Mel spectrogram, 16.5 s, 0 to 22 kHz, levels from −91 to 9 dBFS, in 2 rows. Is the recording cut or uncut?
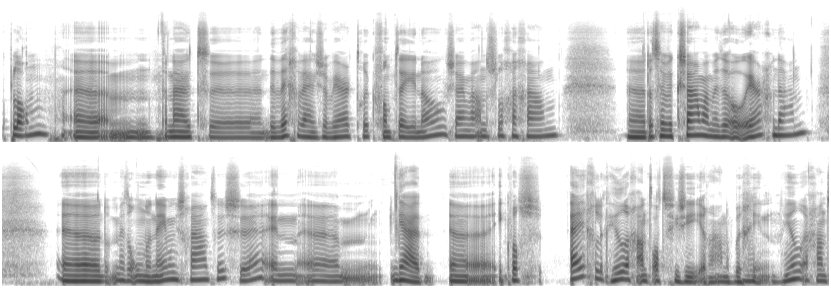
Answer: uncut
